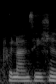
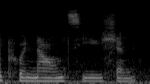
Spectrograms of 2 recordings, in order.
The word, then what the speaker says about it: pronunciation: Please, you don't say pronunciation. Which I'm even I'm also at fault because I can't remember I said pronunciation when I started saying it. So it's pronunciation. Pronunciation.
